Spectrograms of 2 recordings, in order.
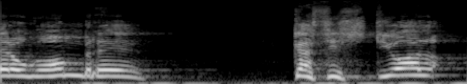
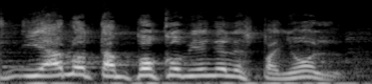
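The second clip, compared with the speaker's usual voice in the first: usual speaking voice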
